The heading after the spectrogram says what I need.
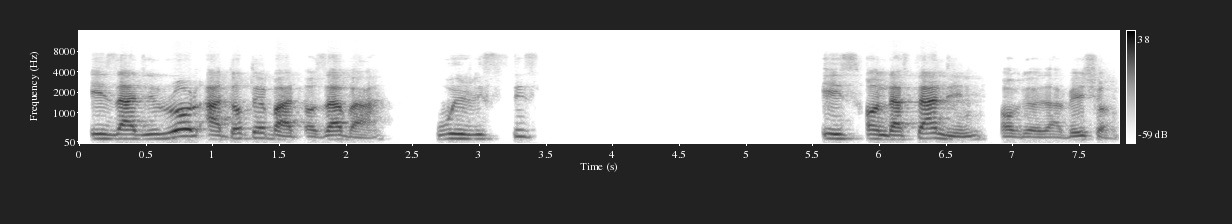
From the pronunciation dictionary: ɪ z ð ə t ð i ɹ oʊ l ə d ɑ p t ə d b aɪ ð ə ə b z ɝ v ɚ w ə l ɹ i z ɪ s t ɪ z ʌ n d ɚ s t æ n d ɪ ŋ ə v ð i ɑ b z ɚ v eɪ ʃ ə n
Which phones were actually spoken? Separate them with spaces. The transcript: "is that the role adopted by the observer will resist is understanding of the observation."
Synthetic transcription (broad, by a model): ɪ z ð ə t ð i ɹ oʊ l ə d ɑ p t ə d b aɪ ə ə z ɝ v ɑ w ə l ɹ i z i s t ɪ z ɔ n d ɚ s t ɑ n d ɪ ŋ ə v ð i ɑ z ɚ v eɪ ʃ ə n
